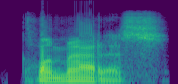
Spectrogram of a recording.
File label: "clematis", American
